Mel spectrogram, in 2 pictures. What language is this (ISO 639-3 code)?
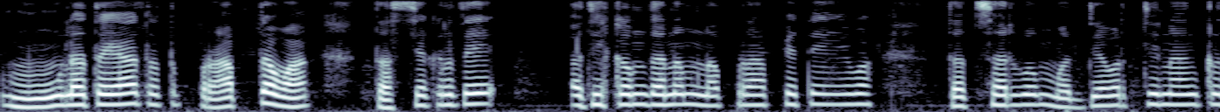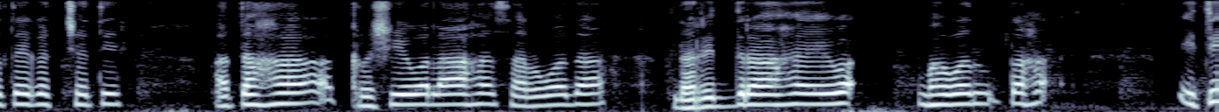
san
